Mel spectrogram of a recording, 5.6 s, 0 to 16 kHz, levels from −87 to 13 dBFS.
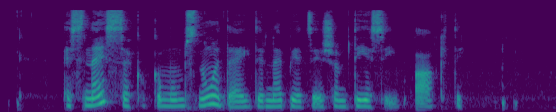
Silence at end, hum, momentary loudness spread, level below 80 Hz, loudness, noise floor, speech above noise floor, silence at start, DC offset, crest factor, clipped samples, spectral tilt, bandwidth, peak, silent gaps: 0.5 s; none; 9 LU; -86 dBFS; -33 LUFS; -66 dBFS; 32 dB; 0.65 s; under 0.1%; 18 dB; under 0.1%; -3 dB/octave; 11.5 kHz; -18 dBFS; none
